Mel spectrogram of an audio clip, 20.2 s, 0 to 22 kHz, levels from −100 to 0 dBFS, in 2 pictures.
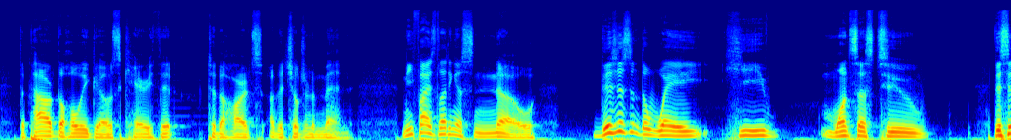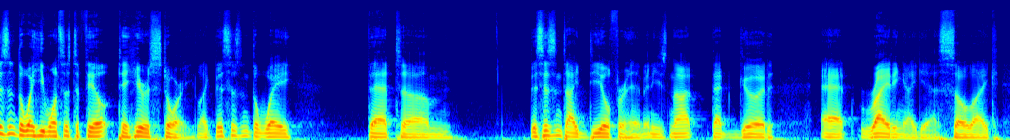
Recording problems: muffled; very; fading above 1 kHz

